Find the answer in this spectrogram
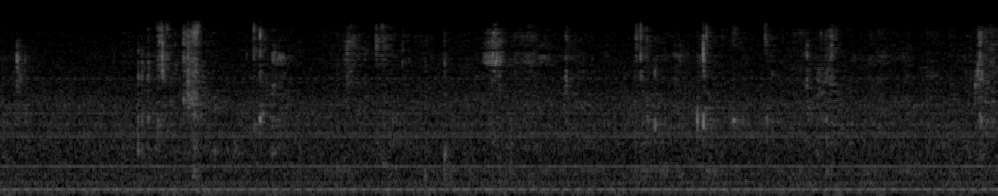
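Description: A person chewing chicken taco, with faint, scattered wet mouth smacks and clicks over a low steady hum.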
